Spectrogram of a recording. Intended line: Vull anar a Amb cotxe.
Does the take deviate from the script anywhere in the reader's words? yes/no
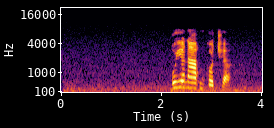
no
